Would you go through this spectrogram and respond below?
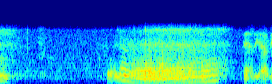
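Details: Adult man, heavy snoring: one long, loud, buzzing, rattling breath lasting about two seconds between softer breaths.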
